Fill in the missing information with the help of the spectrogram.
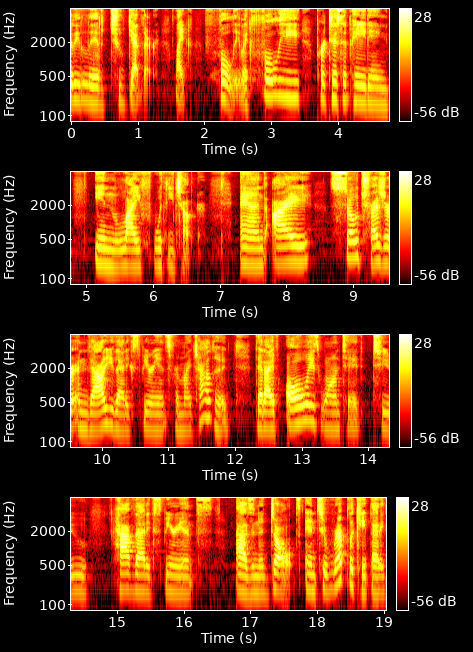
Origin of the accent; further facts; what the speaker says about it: New York City, New York, United States; I grew up in Brooklyn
